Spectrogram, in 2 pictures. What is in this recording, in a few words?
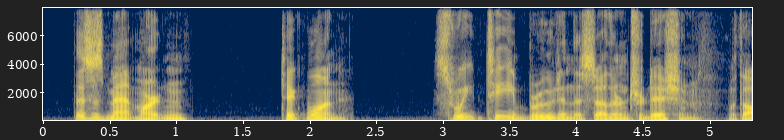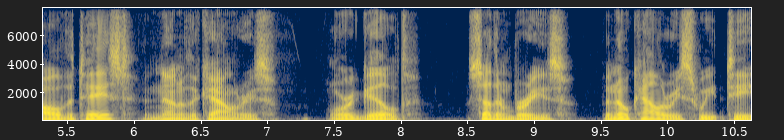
Male Announcer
